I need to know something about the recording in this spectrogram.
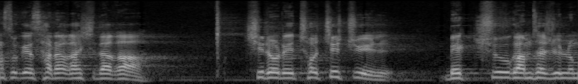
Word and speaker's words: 맥추: 오늘은 한해의 절반을 지나며 하나님께서 베푸신 은혜를 감사함으로 예비하는 맥추 감사주일입니다. 발음을 잘해야 됩니다. 같은 취하돼도 성령으로 취하는가? 다른 음료로 취하는가?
